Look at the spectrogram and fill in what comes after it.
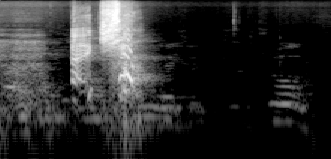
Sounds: Sneeze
